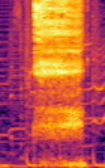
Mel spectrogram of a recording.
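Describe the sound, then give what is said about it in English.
A voice imitates heavy Darth Vader-style breathing: one loud, hissing, rasping breath lasting under a second, framed by brief quieter breath sounds, with no talking. “I was going to spare you the heavy breathing, but I could not resist.”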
